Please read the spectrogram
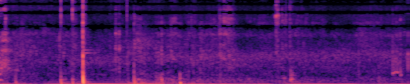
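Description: Handling noise of a phone camera held up against a glass bowl: a steady low rumble with a few sharp clicks and taps, the loudest a little over a second in.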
